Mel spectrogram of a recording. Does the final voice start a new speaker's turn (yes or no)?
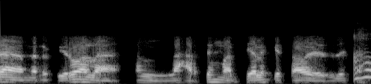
yes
